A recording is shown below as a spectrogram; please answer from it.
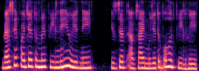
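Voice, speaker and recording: A woman's voice: on the high side, dark tone, no room sound, lightly acted. A woman voicing a rude young man who mocks and teases, read in a plain storytelling voice. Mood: teasing. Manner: mocking, teasing.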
